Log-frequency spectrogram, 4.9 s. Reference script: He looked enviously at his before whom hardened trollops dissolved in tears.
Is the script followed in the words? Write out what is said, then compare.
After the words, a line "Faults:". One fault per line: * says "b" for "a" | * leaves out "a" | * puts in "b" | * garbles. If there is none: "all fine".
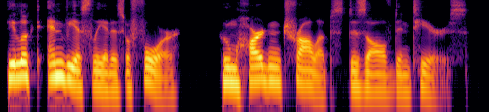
He looked enviously at his before whom hardened trollops dissolved in tears.
Faults:
all fine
